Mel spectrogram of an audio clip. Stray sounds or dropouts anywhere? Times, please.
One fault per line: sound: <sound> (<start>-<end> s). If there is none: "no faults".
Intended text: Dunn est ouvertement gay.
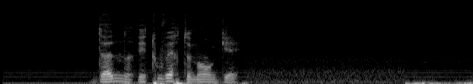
no faults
